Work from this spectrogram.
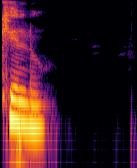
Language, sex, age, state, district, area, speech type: Nepali, male, 18-30, West Bengal, Darjeeling, rural, read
